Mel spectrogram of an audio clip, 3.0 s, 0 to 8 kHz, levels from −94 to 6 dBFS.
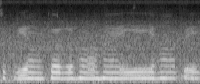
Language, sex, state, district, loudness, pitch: Hindi, female, Haryana, Charkhi Dadri, -14 LUFS, 215 Hz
